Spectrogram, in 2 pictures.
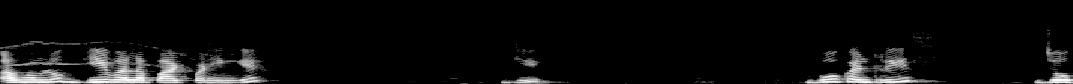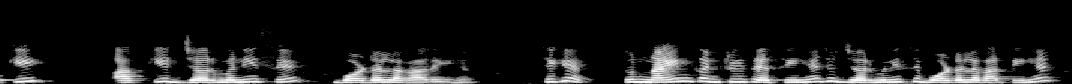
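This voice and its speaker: A woman's voice: sits high, expressive, a little slow, long pauses, dull audio. A woman teacher explaining a map lesson, repeating names and checking in with her students.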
